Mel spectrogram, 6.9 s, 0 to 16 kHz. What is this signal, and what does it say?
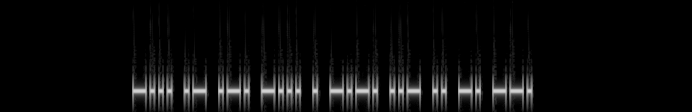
Morse code, heard as a keyed tone, about 27 wpm, 690 Hz. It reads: BARBECUING
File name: Easy Words - Speed-Racing with Hints - 22wpm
